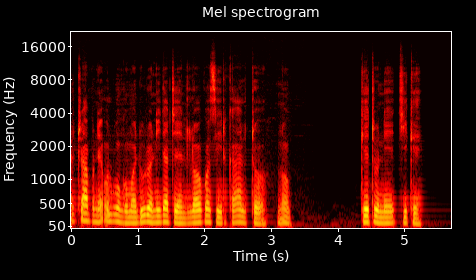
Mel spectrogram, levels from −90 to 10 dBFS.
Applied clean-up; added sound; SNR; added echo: neural mask model RNNoise.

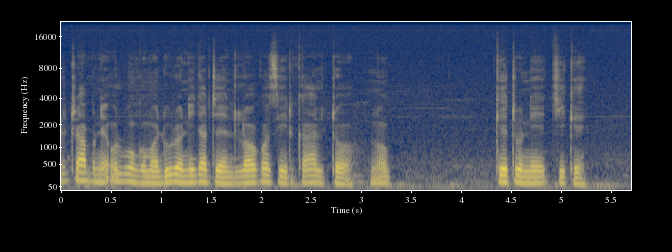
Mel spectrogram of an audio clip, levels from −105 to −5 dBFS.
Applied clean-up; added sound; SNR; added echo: none; none; none; none.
